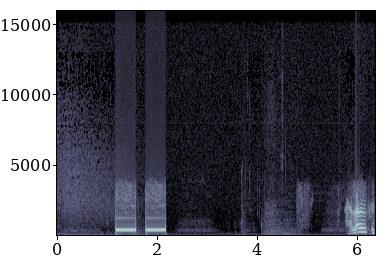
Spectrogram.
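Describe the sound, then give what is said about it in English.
A telephone ringing tone sounds once as a quick double burst of two steady electronic pulses, clear, followed by quiet background and a brief voice near the end. “Oh, what's happening? Is it ringing? Oh, it's ringing.”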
